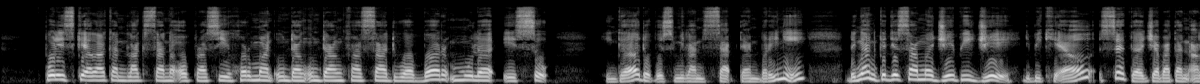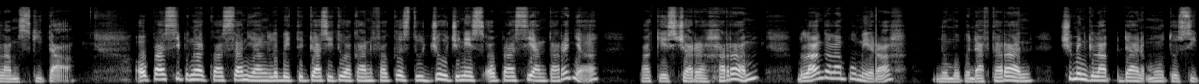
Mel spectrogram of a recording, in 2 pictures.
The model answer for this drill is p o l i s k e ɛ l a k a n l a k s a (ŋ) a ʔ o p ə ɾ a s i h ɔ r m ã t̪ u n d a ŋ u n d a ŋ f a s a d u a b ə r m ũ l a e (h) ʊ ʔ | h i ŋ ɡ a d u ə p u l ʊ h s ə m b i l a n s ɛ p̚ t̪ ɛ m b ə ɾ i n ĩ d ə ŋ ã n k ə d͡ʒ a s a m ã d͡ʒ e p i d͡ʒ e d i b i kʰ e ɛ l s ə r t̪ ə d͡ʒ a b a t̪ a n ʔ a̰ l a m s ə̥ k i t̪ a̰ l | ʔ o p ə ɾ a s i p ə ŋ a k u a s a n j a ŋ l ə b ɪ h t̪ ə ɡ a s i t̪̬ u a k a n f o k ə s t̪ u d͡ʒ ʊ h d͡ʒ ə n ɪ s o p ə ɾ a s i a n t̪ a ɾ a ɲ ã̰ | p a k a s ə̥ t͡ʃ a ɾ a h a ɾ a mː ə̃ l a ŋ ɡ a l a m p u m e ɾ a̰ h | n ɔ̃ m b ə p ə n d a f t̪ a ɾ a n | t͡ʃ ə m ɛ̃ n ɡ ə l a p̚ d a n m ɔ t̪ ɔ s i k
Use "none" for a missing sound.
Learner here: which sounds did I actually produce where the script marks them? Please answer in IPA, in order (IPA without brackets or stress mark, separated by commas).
n, s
